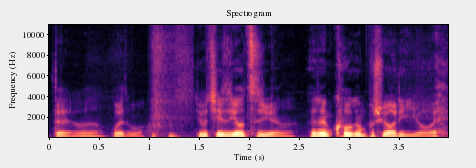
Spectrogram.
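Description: Fast-talking Taiwanese man, laughing storyteller. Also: low voice, animated, no room sound. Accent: Taiwanese Mandarin. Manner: swears casually, laughs often, acts out quotes loudly. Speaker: podcast host. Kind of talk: casual storytelling chat.

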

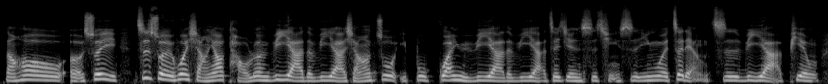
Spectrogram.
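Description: A woman with a fairly low voice and a Taiwanese Mandarin accent speaks fairly quickly with few pauses as a podcast guest, a film and VR director. She explains things casually, step by step, often circling back over what she said. The studio recording is clean, without echo.

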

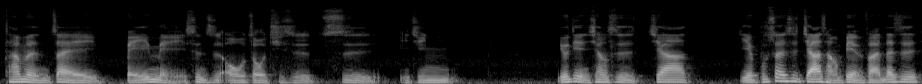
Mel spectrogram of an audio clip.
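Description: A man co-hosting a casual news talk, halting and repeating phrases, mixing in English words. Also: on the low side, a little mellow. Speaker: podcast co-host.

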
